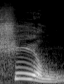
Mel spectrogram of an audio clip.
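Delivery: she'll as a high, falling "sheeel"; elongated vowel. Shown as a demonstration. Teacher asks learners to listen, long vowel. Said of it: "কিভাবে উচ্চারণ করতে হবে আবার শোনেন".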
